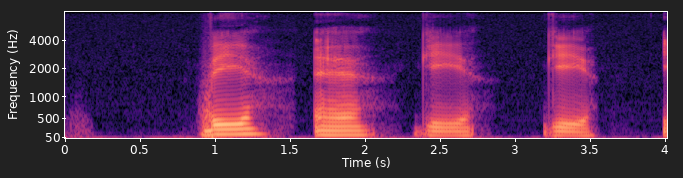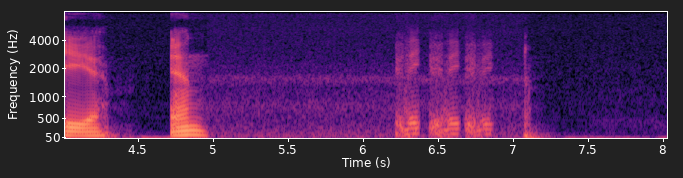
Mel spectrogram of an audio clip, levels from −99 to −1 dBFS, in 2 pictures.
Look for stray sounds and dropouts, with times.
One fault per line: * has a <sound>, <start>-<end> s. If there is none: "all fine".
* has a laugh, 6.2-6.9 s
